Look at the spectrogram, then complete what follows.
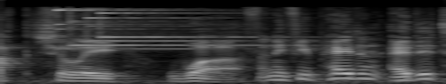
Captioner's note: bells dinging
